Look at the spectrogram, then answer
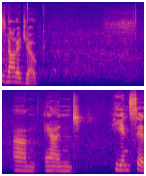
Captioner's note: laughter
